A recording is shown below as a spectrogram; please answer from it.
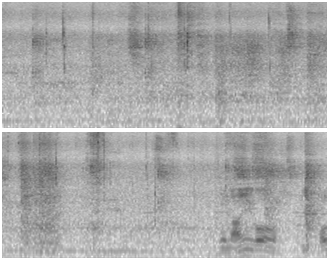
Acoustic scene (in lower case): restaurant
